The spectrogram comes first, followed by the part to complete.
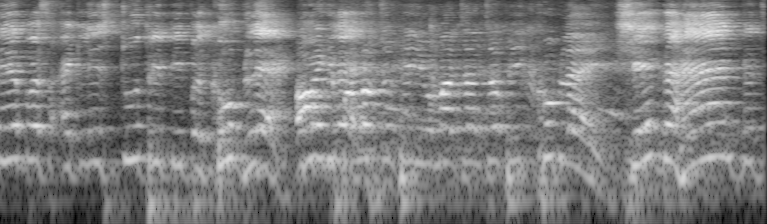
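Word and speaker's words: Khublei: They say Kublai. Kublai. Kublai. Kublai. Kublai. Kublai. Kublai. Kublai. Say your neighbors, at least 2-3 people. Kublai.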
